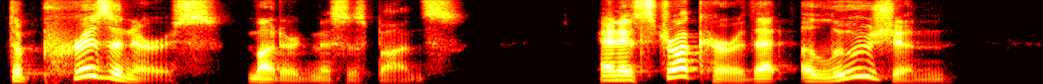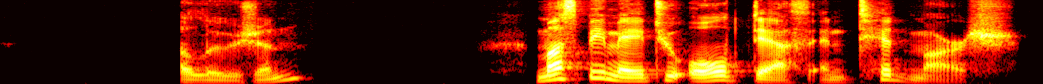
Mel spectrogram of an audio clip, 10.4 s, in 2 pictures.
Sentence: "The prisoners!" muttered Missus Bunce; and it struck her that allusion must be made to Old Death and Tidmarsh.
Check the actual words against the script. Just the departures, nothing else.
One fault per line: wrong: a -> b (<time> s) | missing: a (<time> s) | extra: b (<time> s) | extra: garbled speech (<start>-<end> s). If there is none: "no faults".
extra: allusion (6.1 s)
